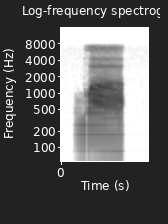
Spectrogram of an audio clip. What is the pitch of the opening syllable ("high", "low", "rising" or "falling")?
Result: falling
